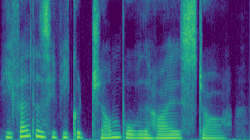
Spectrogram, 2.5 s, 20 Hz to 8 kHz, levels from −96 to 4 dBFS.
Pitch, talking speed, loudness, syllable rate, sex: 195 Hz, 265 wpm, -20 LUFS, 5.9 syllables/s, female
